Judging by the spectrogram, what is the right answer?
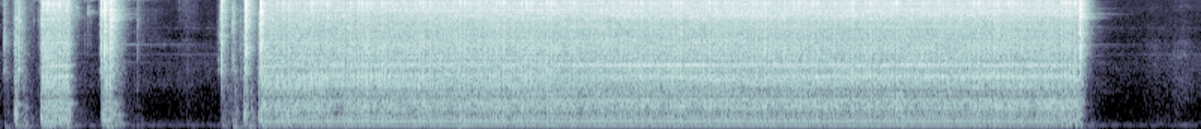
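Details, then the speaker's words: Small nitro RC engine, carb likely still dirty, run to clear fuel from the line: high steady buzz for about eight seconds with no misses or knocks; runs clean. "But yeah, idle could be a little bit lower. Other than that, I don't think it sounds too bad."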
